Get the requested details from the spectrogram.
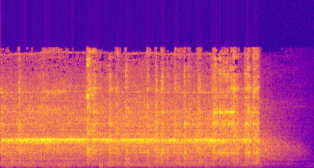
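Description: An electric hand mixer whirs loudly while beating liquid.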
